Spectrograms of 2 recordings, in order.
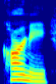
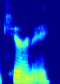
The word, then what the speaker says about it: Kearney: Kearney, do you pronounce it Kearney or Carney? And Aiden piped up and he said, Judge, you pronounce it Carney. 2 seconds later, Cosgrove called him Kearney.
